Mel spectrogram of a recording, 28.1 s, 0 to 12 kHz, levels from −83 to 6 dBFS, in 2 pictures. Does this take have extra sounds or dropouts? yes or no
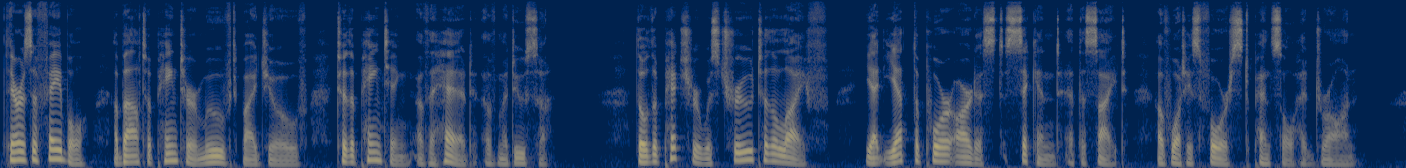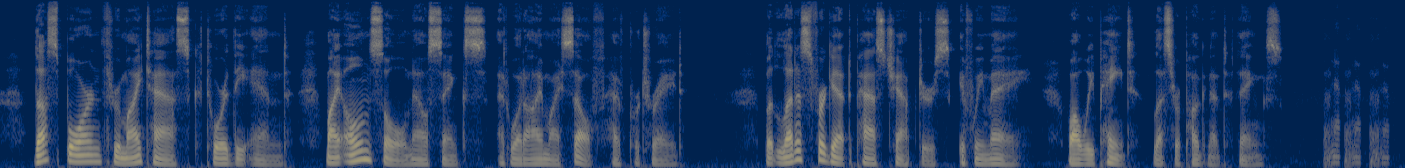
yes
